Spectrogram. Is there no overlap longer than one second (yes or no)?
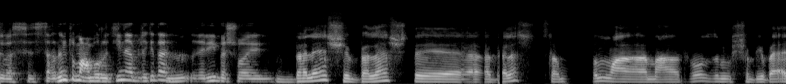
yes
